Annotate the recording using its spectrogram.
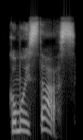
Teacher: Make sure to match the natural rising intonation of a question right at the end there.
